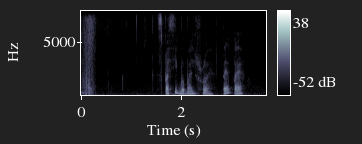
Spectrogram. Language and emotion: Russian, neutral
